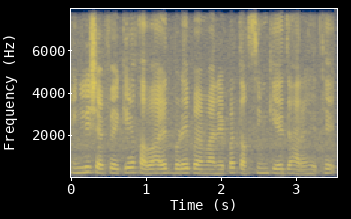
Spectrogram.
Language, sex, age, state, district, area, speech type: Urdu, female, 45-60, Telangana, Hyderabad, urban, read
